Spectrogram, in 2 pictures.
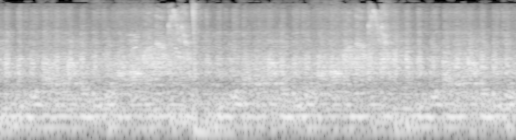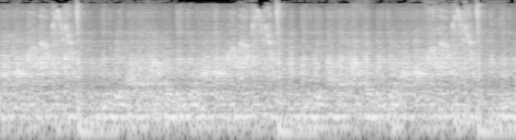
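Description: Live band music played loud, with a steady bass line and a bright accent about every two seconds.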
